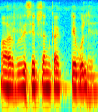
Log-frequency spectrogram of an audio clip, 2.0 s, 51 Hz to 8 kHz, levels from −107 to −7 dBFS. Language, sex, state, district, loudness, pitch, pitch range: Hindi, male, Jharkhand, Ranchi, -16 LUFS, 150 Hz, 145-155 Hz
